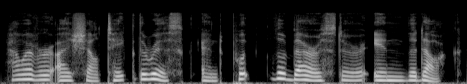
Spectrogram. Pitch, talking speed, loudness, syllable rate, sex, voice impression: 195 Hz, 165 wpm, -18 LUFS, 4.0 syllables/s, female, feminine, adult-like, tensed, slightly weak, slightly dark, clear, intellectual, calm, reassuring, elegant, kind, modest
